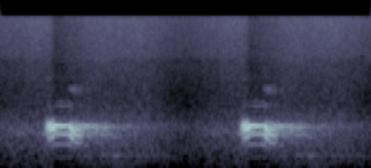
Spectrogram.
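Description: Two harsh, croaking flight calls of a Eurasian bittern flying over Münster, captured by an automatic bird-sound recording device, each a loud mid-pitched bark that trails off, spaced about a second and a half apart with quiet between them.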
